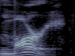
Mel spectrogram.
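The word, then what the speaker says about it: Maury: down in kentucky my my last name is pronounced mari and that was more along the lines of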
